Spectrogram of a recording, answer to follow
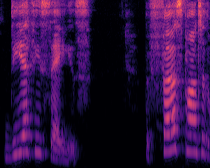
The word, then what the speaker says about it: dieciséis: It is pronounced dyes.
